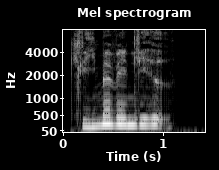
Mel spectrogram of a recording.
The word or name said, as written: klimavenlighed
